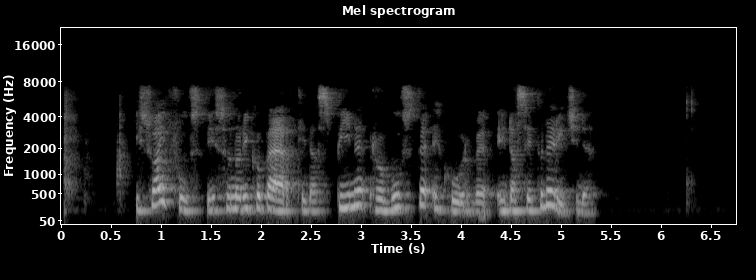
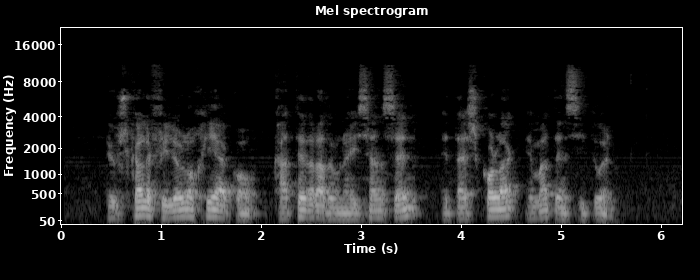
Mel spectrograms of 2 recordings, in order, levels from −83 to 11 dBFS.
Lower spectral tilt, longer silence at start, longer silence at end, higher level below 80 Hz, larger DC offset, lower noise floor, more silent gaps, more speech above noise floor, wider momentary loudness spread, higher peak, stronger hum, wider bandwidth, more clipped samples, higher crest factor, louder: about the same, -5 dB/octave vs -5.5 dB/octave; second, 0.05 s vs 0.45 s; first, 1.4 s vs 0.65 s; second, -68 dBFS vs -54 dBFS; neither; first, -79 dBFS vs -63 dBFS; neither; first, 53 dB vs 38 dB; about the same, 10 LU vs 10 LU; about the same, -8 dBFS vs -6 dBFS; neither; second, 7.8 kHz vs 11 kHz; neither; about the same, 20 dB vs 20 dB; about the same, -27 LUFS vs -26 LUFS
